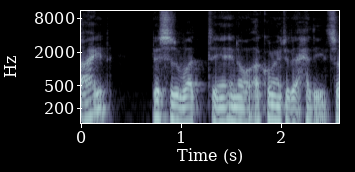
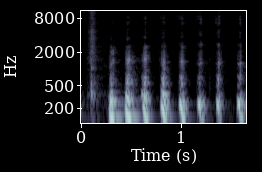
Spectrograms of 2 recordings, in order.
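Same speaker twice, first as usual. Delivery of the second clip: long chuckling laugh; amused, drawn-out laughter; real laugh; 4 dB quieter than usual. Real, not acted. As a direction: chuckle in a run of short bursts. Laughs at his opponent's argument.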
